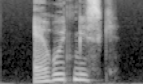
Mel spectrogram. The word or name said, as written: arytmisk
